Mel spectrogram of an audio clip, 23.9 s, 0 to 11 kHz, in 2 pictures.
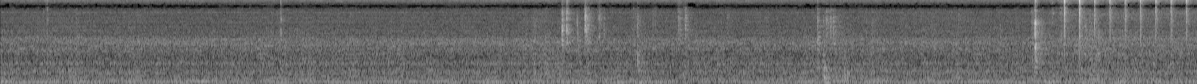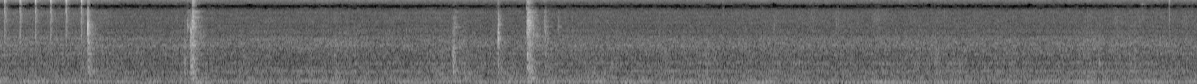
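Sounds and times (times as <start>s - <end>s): steady low hum: 0.0s - 23.9s
quick run of clicks: 10.4s - 13.0s
sharp taps and knocks: 10.4s - 13.0s.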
